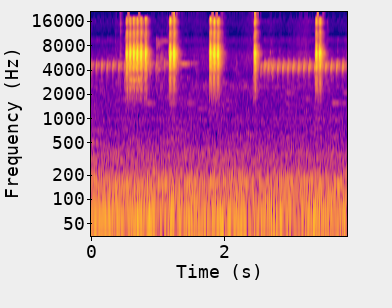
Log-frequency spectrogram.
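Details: Babbler (tepus) song: a steady high pulsed whistle trill broken by five short harsh, noisy bursts spaced about half a second to a second apart, over low background rumble.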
